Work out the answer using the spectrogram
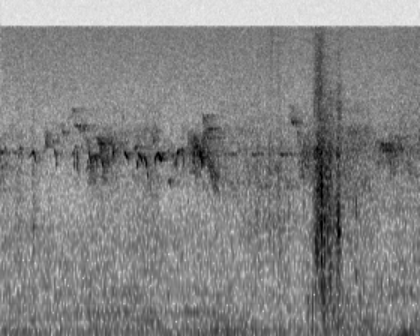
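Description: A songbird singing a quick run of short warbled notes, over a steady low outdoor background. About four seconds in there is a single brief loud noise.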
